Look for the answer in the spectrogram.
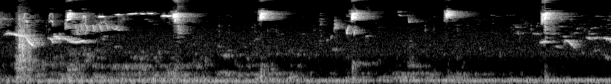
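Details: A fantail in the wild at its nest gives a sharp call, then thin high chirps repeated roughly once a second over a low background hum.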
